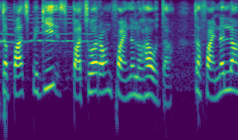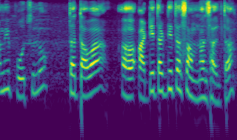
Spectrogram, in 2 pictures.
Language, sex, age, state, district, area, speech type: Marathi, male, 18-30, Maharashtra, Thane, urban, spontaneous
